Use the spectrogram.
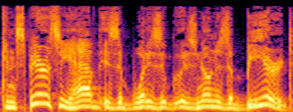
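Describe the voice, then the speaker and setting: Over a quiet background, a man speaks at a moderate pace in a high pitch. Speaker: radio host. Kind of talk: live political talk show. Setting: studio.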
